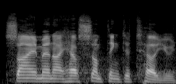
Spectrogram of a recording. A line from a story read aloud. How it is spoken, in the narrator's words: Jesus said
